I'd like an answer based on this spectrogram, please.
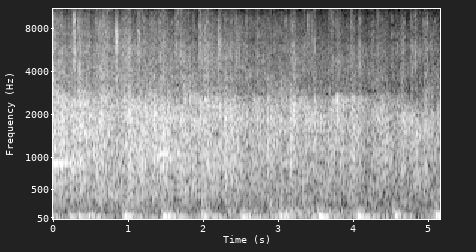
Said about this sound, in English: Let's keep the applause going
